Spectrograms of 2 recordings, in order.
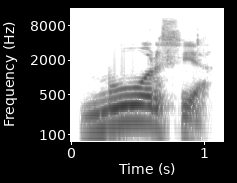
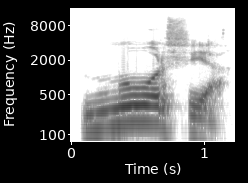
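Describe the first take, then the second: First: It is said with a Spanish accent. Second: The same.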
